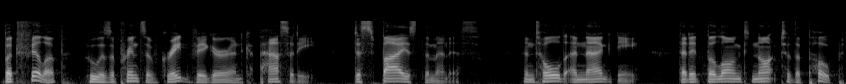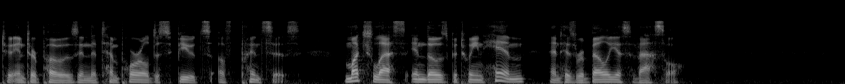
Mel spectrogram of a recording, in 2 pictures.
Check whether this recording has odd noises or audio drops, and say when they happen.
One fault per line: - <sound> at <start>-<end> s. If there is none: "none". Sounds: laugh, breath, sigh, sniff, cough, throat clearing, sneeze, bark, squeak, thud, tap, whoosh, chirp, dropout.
none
